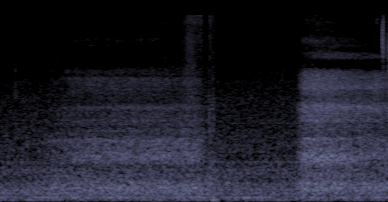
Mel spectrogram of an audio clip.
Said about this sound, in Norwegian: lytte til pusten din. Mm, og du kan gjerne sette litt lyd på pusten, sånn at du lar hele deg bli absorbert av pusten. Akkurat som du smelter inn i pusten din.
